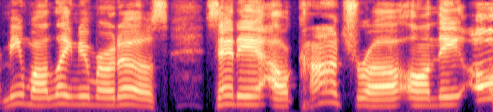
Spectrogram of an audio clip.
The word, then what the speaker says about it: Alcantara: It's Alcantara for those that may not be familiar with the actual pronunciation, but he likes the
